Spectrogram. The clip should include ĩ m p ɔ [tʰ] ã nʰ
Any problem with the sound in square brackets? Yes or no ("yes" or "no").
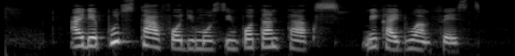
yes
